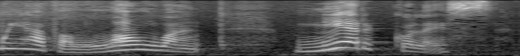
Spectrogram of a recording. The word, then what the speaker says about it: miércoles: And then we have a long one, miércoles. Miércoles, that E is accented, so it's miércoles.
